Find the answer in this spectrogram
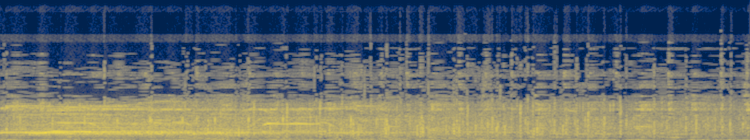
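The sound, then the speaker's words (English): A crowd applauds a band's drummer with sustained, dense clapping, steady and loud throughout, with a few cheers and whoops rising over the noise. “I think we ought to give another round of applause, ovation, if you will, because he works so hard keeping us playing together on the drums,”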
